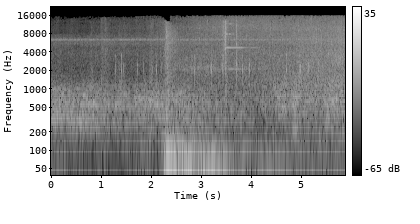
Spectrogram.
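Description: A radiation counter crackles with irregular clicks.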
